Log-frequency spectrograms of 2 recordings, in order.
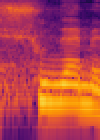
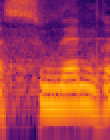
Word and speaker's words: Shunem: Et voilà comment la rencontre entre cette tsunamite, shunamite si je voulais le prononcer de manière hébraïque, c'est Shunem et non pas Sunem comme je l'ai prononcé, et eh bien cette Shunamite est euh, le prophète Élisée.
